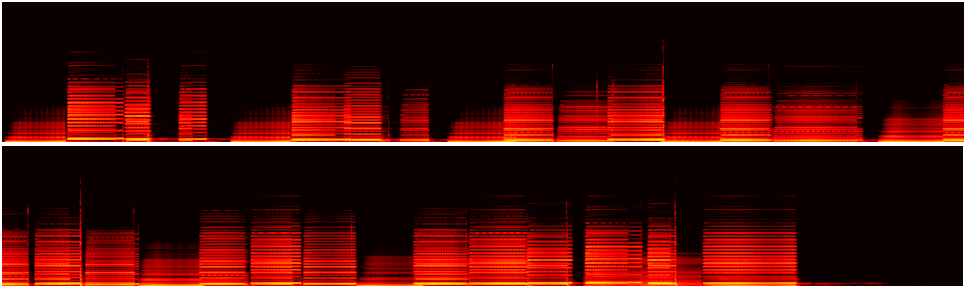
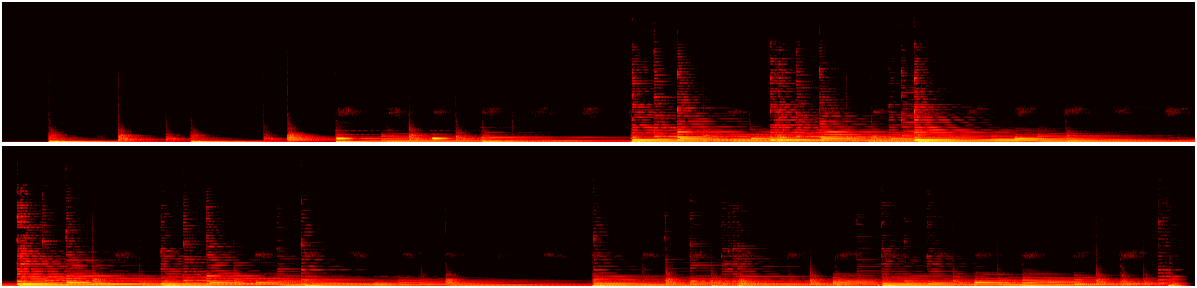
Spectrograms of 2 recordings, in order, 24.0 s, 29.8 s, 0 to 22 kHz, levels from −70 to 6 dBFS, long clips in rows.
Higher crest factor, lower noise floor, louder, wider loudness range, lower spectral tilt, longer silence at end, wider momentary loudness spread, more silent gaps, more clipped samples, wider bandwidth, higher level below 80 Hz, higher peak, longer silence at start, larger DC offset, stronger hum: about the same, 16 dB vs 18 dB; second, -75 dBFS vs -85 dBFS; about the same, -25 LUFS vs -27 LUFS; second, 4 LU vs 7 LU; second, -4 dB/octave vs -7.5 dB/octave; first, 2 s vs 0.1 s; second, 9 LU vs 15 LU; neither; neither; about the same, 15 kHz vs 15.5 kHz; first, -36 dBFS vs -42 dBFS; about the same, -10 dBFS vs -8 dBFS; second, 0.05 s vs 0.6 s; second, under 0.1% vs 0.1%; neither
